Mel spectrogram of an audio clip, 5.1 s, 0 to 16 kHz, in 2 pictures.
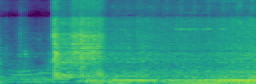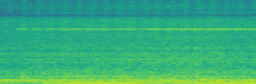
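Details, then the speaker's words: Daihatsu Hijet 1000 three-cylinder after valve adjustment (about 0.10 intake, 0.15 exhaust), previously ticking from too-wide clearance: starts instantly and settles into a smooth, even idle with no valvetrain ticking; normal idle. "oke ya Lur setelahnya sudah enak top share kemudian halus dengan setel klep yang kira-kira menurut feeling saya itu sudah Saya rasa cukup nggak terlalu rapat tapi sedengan"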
